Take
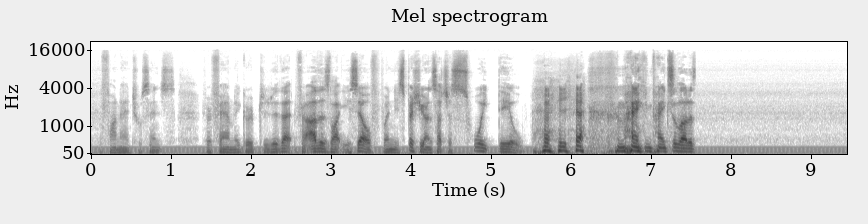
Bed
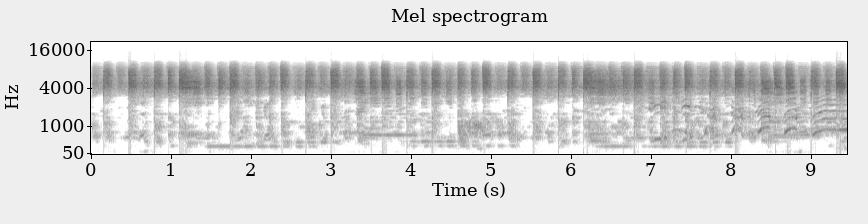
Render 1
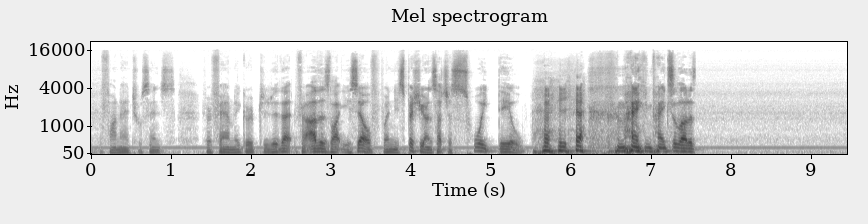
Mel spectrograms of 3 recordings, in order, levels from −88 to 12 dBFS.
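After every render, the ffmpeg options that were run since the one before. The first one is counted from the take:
-af "bandreject=f=60:t=h:w=4,bandreject=f=120:t=h:w=4,bandreject=f=180:t=h:w=4"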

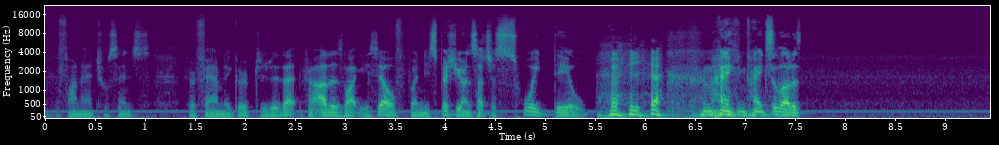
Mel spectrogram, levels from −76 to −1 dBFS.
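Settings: -filter_complex "[0:a]asettb=1/sr,asplit=3[s0][s1][s2];[s0]atrim=end=2.224[s3];[s1]atrim=start=2.22:end=3.5,asetpts=PTS-STARTPTS,afade=t=in:d=0.004:c=qsin,afade=t=out:st=1.276:d=0.004:c=qsin,lowpass=2600[s4];[s2]atrim=start=3.496[s5];[s3][s4]acrossfade=d=0.004:c1=hsin:c2=qsin[s6];[s6][s5]acrossfade=d=0.004:c1=qsin:c2=hsin,asettb=1/sr,asplit=3[s7][s8][s9];[s7]atrim=end=5.914[s10];[s8]atrim=start=5.91:end=6.72,asetpts=PTS-STARTPTS,afade=t=in:d=0.004:c=qsin,afade=t=out:st=0.806:d=0.004:c=qsin,highshelf=f=4700:g=-8.5[s11];[s9]atrim=start=6.716[s12];[s10][s11]acrossfade=d=0.004:c1=hsin:c2=qsin[s13];[s13][s12]acrossfade=d=0.004:c1=qsin:c2=hsin"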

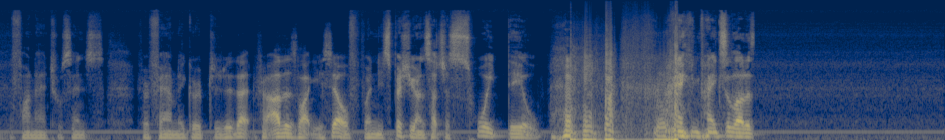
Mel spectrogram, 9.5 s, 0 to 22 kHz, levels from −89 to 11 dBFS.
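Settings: -filter_complex "[0:a]asettb=1/sr,asplit=3[s0][s1][s2];[s0]atrim=end=5.714[s3];[s1]atrim=start=5.71:end=6.79,asetpts=PTS-STARTPTS,afade=t=in:d=0.004:c=qsin,afade=t=out:st=1.076:d=0.004:c=qsin,aeval=exprs='abs(val(0))':c=same[s4];[s2]atrim=start=6.786[s5];[s3][s4]acrossfade=d=0.004:c1=hsin:c2=qsin[s6];[s6][s5]acrossfade=d=0.004:c1=qsin:c2=hsin"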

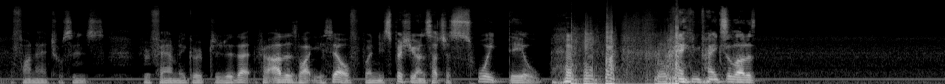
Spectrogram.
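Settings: -filter_complex "[0:a]asettb=1/sr,asplit=3[s0][s1][s2];[s0]atrim=end=0.704[s3];[s1]atrim=start=0.7:end=1.56,asetpts=PTS-STARTPTS,afade=t=in:d=0.004:c=qsin,afade=t=out:st=0.856:d=0.004:c=qsin,asuperstop=centerf=640:order=12:qfactor=1.4[s4];[s2]atrim=start=1.556[s5];[s3][s4]acrossfade=d=0.004:c1=hsin:c2=qsin[s6];[s6][s5]acrossfade=d=0.004:c1=qsin:c2=hsin"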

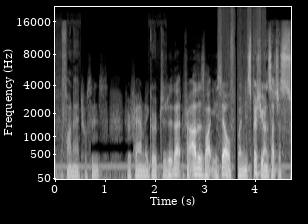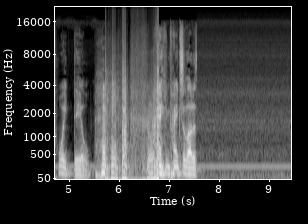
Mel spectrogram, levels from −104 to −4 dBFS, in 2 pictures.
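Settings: -filter_complex "[0:a]asettb=1/sr,asplit=3[s0][s1][s2];[s0]atrim=end=0.514[s3];[s1]atrim=start=0.51:end=1.86,asetpts=PTS-STARTPTS,afade=t=in:d=0.004:c=qsin,afade=t=out:st=1.346:d=0.004:c=qsin,lowpass=f=2300:w=0.5412,lowpass=f=2300:w=1.3066[s4];[s2]atrim=start=1.856[s5];[s3][s4]acrossfade=d=0.004:c1=hsin:c2=qsin[s6];[s6][s5]acrossfade=d=0.004:c1=qsin:c2=hsin,asplit=3[s7][s8][s9];[s7]afade=t=out:st=3.23:d=0.02[s10];[s8]aeval=exprs='val(0)*gte(abs(val(0)),0.00891)':c=same,afade=t=in:st=3.23:d=0.02,afade=t=out:st=4.2:d=0.02[s11];[s9]afade=t=in:st=4.2:d=0.02[s12];[s10][s11][s12]amix=inputs=3:normalize=0"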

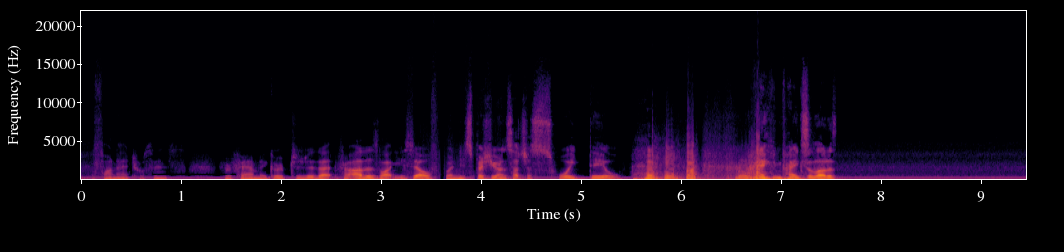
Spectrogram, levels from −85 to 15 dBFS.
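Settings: -af "lowpass=f=1400:p=1,bandreject=f=690:w=21"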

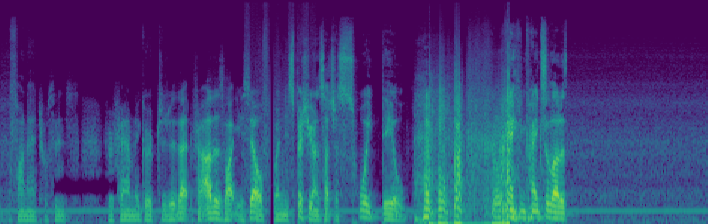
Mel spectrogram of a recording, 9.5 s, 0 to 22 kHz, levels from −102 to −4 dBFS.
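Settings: -af "lowshelf=f=280:g=-10"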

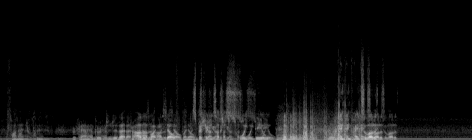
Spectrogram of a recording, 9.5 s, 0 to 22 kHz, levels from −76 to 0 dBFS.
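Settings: -af "aecho=1:1:125|409:0.447|0.237"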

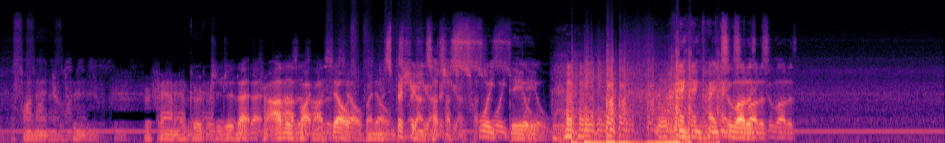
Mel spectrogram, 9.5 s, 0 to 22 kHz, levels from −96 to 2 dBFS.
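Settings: -af "volume=1.88,alimiter=limit=0.708:level=0:latency=1"

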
